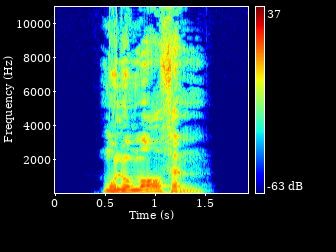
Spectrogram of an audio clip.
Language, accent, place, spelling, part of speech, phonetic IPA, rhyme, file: German, Germany, Berlin, monomorphem, adjective, [monoˈmɔʁfm̩], -ɔʁfm̩, De-monomorphem.ogg
- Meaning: strong dative masculine/neuter singular of monomorph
